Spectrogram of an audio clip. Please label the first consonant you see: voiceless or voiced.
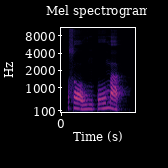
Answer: voiceless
